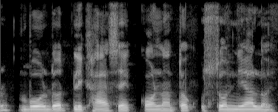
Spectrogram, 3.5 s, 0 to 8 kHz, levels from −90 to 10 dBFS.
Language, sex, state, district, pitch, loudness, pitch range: Assamese, male, Assam, Sonitpur, 115 Hz, -16 LUFS, 110-120 Hz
